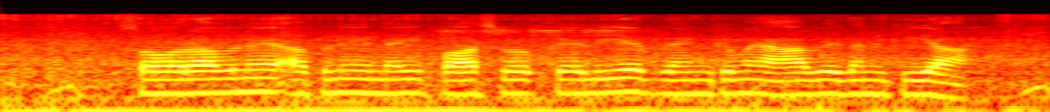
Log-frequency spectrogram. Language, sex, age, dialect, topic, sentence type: Hindi, male, 25-30, Kanauji Braj Bhasha, banking, statement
